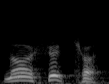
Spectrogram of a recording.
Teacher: Notice that ch is aspirated.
